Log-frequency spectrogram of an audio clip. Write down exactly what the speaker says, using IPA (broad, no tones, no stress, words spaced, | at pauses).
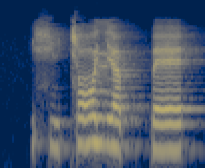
çi̤cɔlʲɑ pːɛ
